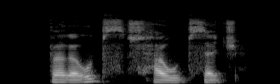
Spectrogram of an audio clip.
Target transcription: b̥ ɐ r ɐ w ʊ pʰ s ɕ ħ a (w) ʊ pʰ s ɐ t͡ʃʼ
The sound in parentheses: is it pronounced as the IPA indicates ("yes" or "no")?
yes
